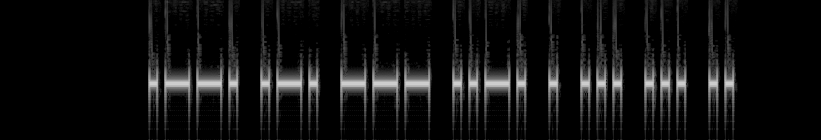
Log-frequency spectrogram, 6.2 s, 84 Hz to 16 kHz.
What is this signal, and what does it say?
Morse code, heard as a keyed tone, about 21 wpm, 700 Hz. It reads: PROFESSI
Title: Build A Word - 4 Letters At A Time - 10-Letter Words - 20wpm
